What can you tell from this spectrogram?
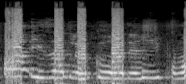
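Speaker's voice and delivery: high teasing swoon; mock swooning. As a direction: tease him like a starstruck fan. Mocking the flirt character. (pâmoison moqueuse)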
